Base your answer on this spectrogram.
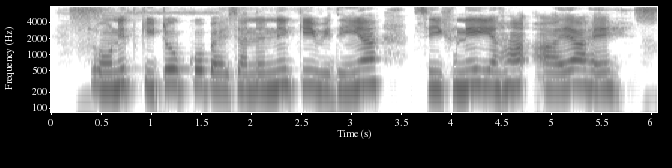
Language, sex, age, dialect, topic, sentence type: Hindi, female, 18-24, Awadhi Bundeli, agriculture, statement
